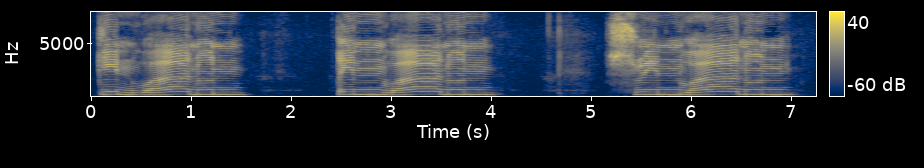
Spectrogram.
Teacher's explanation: یعنی نون کی آواز کو ظاہر کریں گے، بجائے اس کے کہ نون ساکن کے بعد واو آنے کے ادغام ہو، نہیں ادغام نہیں کریں گے بلکہ ہم یہاں پہ اظہار کریں گے۔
